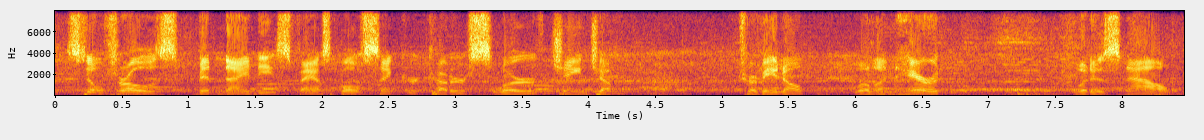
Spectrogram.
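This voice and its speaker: A man calling live baseball play-by-play on the radio in measured, clipped phrases. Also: mid-range voice. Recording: loud ballpark noise behind.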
